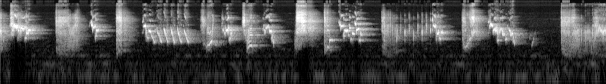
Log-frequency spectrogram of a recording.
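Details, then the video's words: Pet budgie calling so it will come to the hand, giving dense chattering with squawky buzzes, rapid warbled trills and abrupt chirps that run almost without a pause over a faint background hum. "Muhabbet kuşu Ele Çağırma"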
